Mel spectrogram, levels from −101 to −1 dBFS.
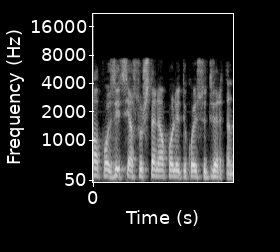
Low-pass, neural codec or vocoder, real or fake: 7.2 kHz; codec, 16 kHz, 8 kbps, FunCodec, trained on LibriTTS, 25 frames a second; fake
